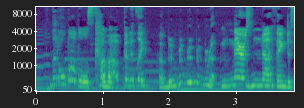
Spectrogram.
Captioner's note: mimics gurgling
